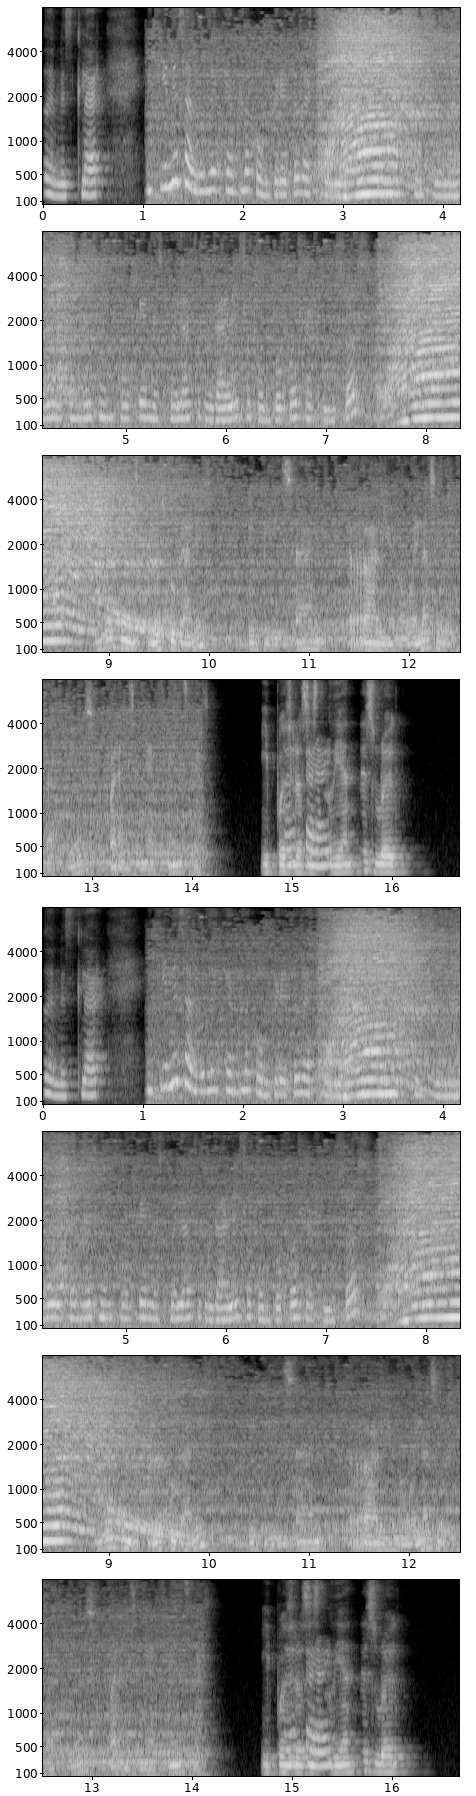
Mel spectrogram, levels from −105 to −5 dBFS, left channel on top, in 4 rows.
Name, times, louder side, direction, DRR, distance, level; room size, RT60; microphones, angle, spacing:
voice 1, 0.0-7.4 14.9-15.4, left 1 dB, 20° left, 6 dB, 0.6 m, -29 dB
sound 1, 1.0-14.1, left 3 dB, 35° left, 1.5 m, -26 dB
voice 2, 8.8-10.0 10.4-14.1 14.7-16.1, left 2 dB, 65° left, 8 dB, 1.2 m, -30 dB
11.5 x 5.3 x 2.4 m, 0.34 s
head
